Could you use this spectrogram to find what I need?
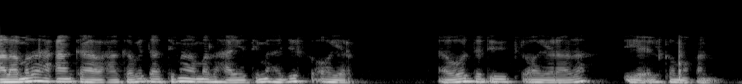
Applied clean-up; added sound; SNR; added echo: none; none; none; reverberation time 0.4 s.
